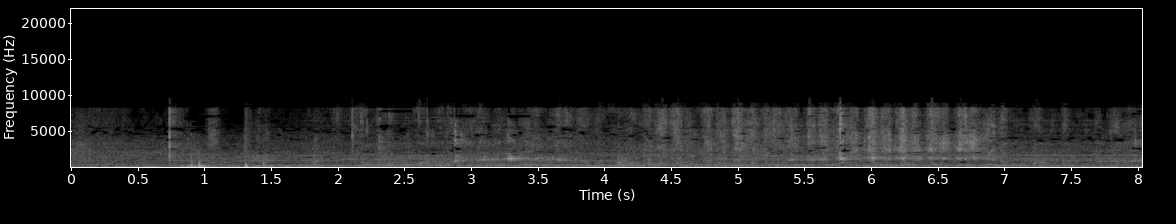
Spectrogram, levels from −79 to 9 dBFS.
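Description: From start to finish the sound is band-limited, with nothing above about 9 kHz, and carries two layers of coding damage at once, the artefacts of each codec heard together. This likely comes from transcoding between lossy codecs, a low-rate MP3-style encode followed by HE-AAC.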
